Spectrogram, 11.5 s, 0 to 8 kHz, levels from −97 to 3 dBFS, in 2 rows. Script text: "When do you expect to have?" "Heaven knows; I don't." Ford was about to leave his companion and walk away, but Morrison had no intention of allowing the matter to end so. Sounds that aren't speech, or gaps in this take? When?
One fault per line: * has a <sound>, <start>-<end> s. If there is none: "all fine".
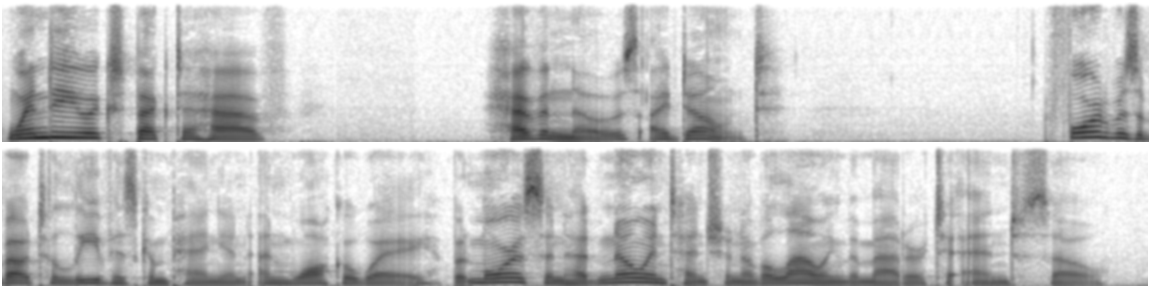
all fine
